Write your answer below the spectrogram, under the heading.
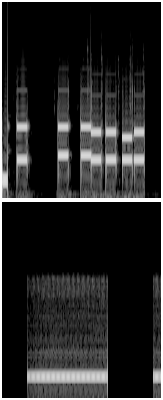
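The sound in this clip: Touch-tone telephone dialing: a quick series of short two-tone beeps as a number is keyed in, followed by a long, steady ringing tone that pauses and then starts again.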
